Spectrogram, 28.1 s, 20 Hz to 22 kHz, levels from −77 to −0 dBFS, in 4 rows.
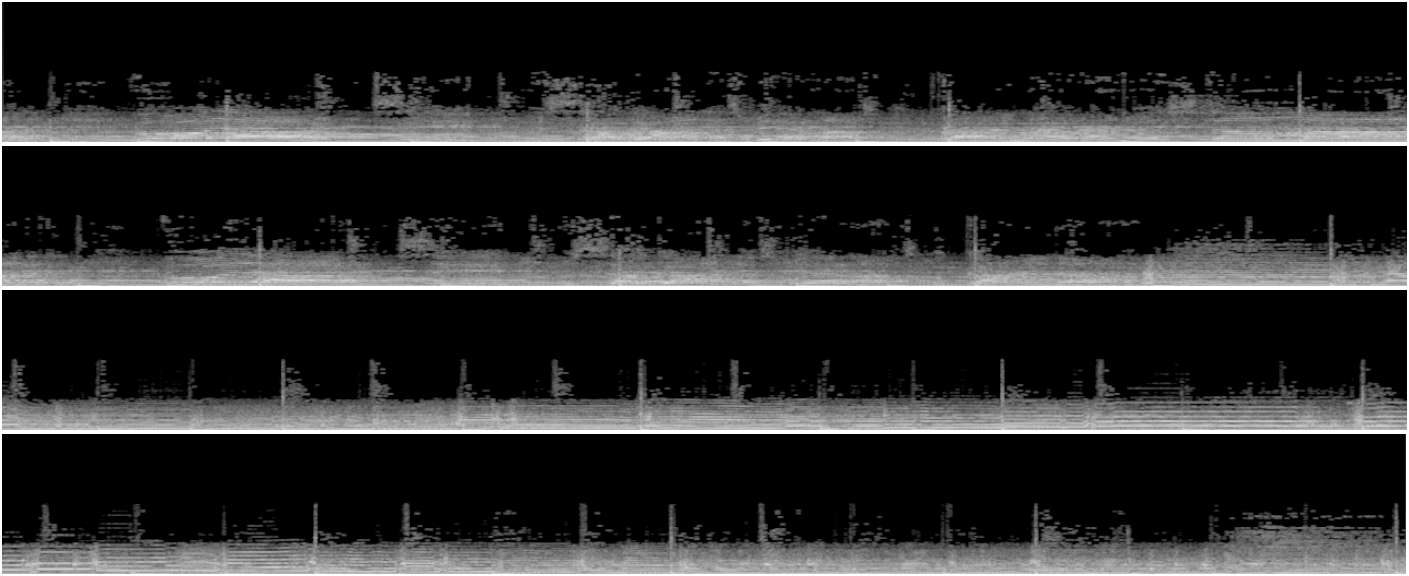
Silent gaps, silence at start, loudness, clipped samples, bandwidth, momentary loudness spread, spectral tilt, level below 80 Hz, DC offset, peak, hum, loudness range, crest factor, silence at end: none; 0 s; -17 LUFS; under 0.1%; 11 kHz; 4 LU; -5.5 dB/octave; -22 dBFS; under 0.1%; -4 dBFS; none; 2 LU; 12 dB; 0 s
